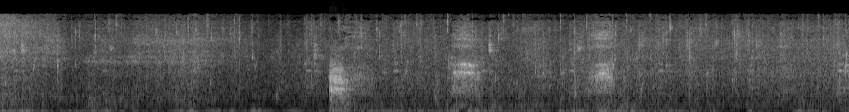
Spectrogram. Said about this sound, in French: Avec cette pluie, j'aurais préféré rester au lit.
